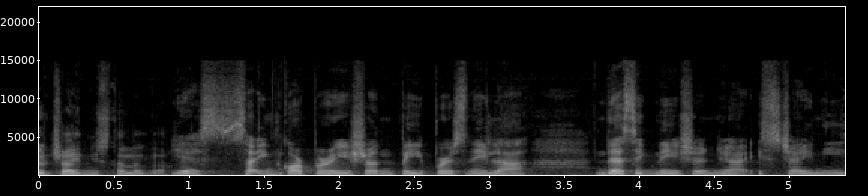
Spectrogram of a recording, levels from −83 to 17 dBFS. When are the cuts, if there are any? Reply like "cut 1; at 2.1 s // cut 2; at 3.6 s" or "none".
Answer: none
